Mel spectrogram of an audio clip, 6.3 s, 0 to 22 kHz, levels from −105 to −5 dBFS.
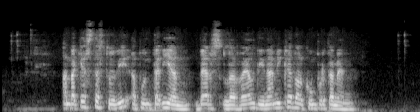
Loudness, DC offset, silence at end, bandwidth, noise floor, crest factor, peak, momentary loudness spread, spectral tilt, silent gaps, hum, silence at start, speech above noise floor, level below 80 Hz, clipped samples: -23 LUFS; under 0.1%; 0.95 s; 7.8 kHz; -64 dBFS; 18 dB; -8 dBFS; 5 LU; -6.5 dB/octave; none; none; 0.95 s; 41 dB; -52 dBFS; under 0.1%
